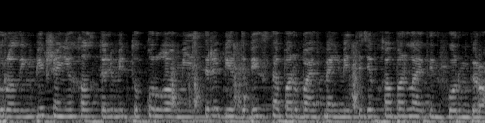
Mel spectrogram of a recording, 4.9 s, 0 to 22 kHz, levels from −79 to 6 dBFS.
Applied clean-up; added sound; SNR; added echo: none; Door; 13 dB; reverberation time 0.7 s.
